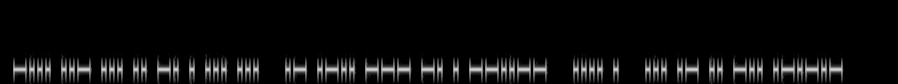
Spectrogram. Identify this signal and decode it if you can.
Morse code, heard as a keyed tone, about 30 wpm, 700 Hz. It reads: BUSINESS ALONE, HE SAID.
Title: Sentences from Top 1000 Words - Review Part 2 - 30wpm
